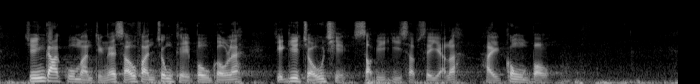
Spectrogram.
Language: Cantonese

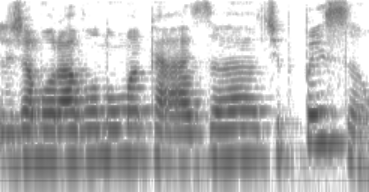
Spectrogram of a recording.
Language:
Portuguese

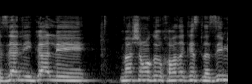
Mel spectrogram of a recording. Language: Hebrew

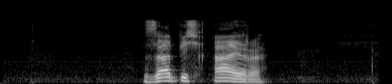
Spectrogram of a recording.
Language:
Russian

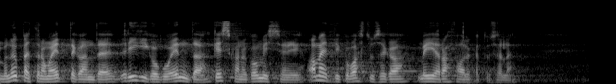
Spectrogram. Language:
Estonian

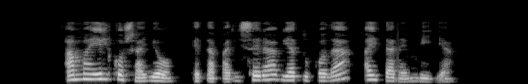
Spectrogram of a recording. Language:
Basque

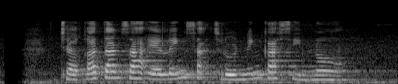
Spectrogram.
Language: Javanese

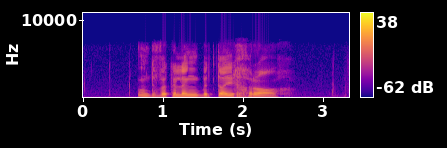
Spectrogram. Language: Afrikaans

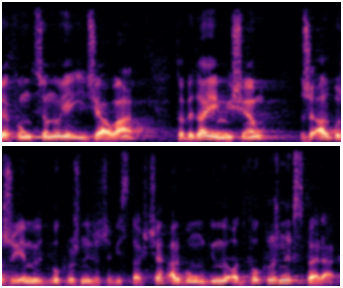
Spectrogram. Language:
Polish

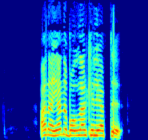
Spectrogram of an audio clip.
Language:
Uzbek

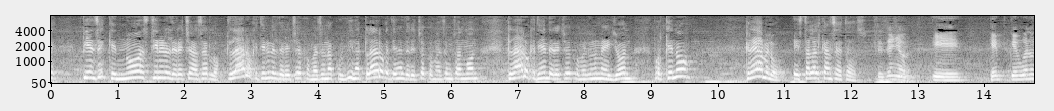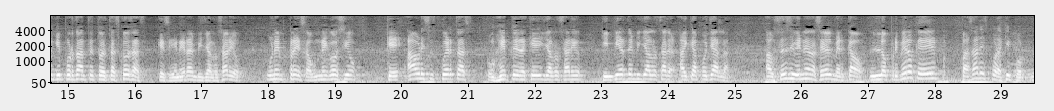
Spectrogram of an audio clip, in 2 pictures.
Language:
Spanish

